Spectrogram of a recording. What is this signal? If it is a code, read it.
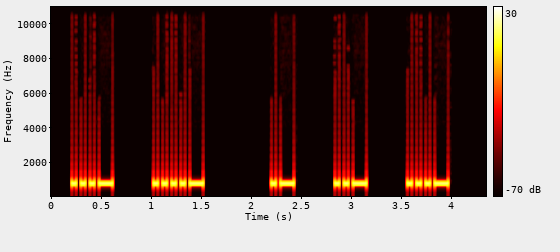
Morse code, heard as a keyed tone, about 27 wpm, 800 Hz. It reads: V 4 A U V
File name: Difficult Combos / Difficult Combos-mp3s / AUV AUV4 @25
